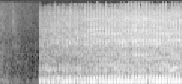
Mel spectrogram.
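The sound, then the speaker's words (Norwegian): After a brief hush, a loud moped engine suddenly roars in, puttering with a rapid pulsing rhythm and growing slightly louder as it rides along: young men on mopeds returning home to the town of Assas (Azaz) in northern Syria, seven kilometres from the Turkish border. “Unge menn på mopeder kommer hjem.”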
